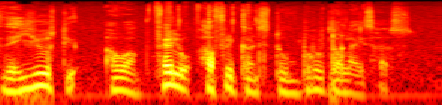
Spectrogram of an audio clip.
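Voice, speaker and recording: In a dry, close recording with no echo, a man of medium pitch speaks at a moderate pace, somewhat breathy and dark and mellow in tone, with ordinary pitch variation. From Kenya, Embu. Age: 70s. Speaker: retired government press officer and author. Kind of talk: interview.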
